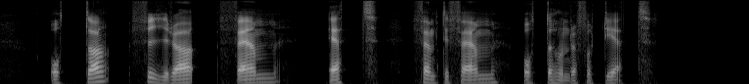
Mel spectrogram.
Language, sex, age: Swedish, male, 25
